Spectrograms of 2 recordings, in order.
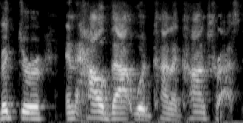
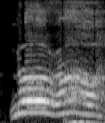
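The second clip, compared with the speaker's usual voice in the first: put-on cold villain voice, higher; 12 semitones higher than usual. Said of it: "I do the Michael Ansara voice".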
